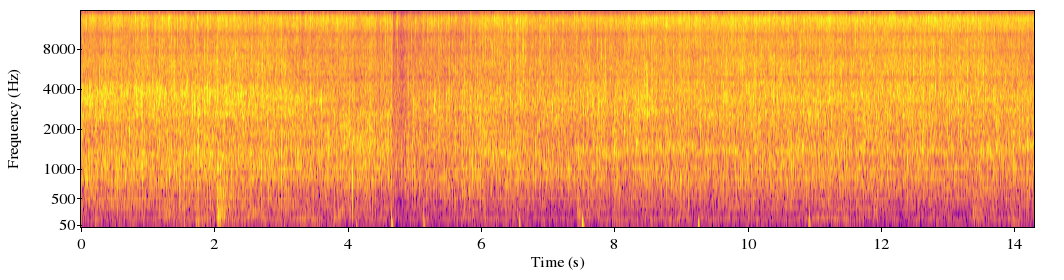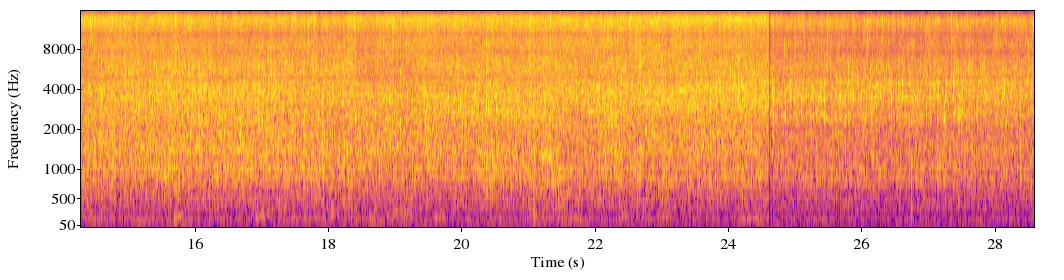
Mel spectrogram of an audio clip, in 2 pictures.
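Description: Whole frogs and garlic frying in hot oil in a metal wok: a steady high sizzling hiss, with a few faint clicks as a metal spatula stirs them. The sizzle eases slightly near the end.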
